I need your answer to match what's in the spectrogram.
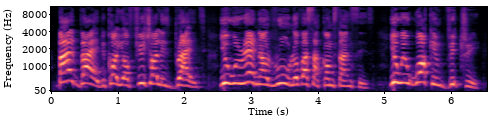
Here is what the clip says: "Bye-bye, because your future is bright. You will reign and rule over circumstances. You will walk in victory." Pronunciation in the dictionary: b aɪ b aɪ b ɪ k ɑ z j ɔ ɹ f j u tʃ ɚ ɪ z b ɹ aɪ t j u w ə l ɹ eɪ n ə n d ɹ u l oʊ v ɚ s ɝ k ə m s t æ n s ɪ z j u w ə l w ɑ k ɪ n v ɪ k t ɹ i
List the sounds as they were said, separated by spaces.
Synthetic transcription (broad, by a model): b aɪ b aɪ b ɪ k ɑ s j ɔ f j u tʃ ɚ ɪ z b ɹ aɪ t j u w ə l ɹ eɪ n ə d ɹ u l oʊ v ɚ s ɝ k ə m s t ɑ n s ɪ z j u w ə l w ɑ k ɪ n v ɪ k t ɹ i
